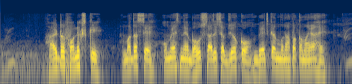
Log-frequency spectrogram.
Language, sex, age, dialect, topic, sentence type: Hindi, male, 31-35, Marwari Dhudhari, banking, statement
